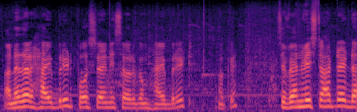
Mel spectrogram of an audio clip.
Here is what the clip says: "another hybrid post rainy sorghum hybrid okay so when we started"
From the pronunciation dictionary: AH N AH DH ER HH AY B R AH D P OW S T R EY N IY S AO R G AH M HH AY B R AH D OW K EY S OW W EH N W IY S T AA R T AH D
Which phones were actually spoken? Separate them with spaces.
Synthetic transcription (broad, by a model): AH N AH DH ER HH AY B R AH D P OW S T L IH N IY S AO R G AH M HH AY B R AH D OW K EY S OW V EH N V IY S T AA R T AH D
